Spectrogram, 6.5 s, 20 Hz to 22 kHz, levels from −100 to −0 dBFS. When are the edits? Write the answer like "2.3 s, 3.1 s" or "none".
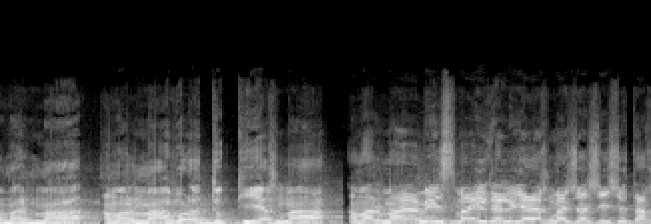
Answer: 0.9 s, 3.4 s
